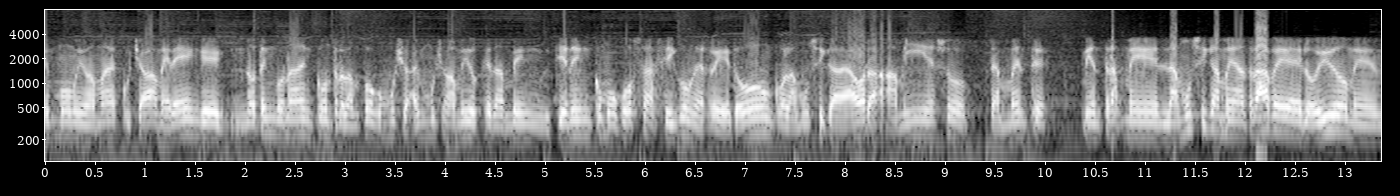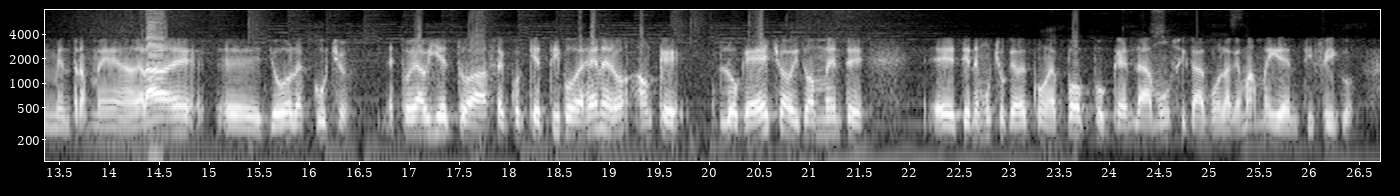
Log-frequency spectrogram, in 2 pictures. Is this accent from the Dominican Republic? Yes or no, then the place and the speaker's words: no; Santa Clara, Villa Clara, Cuba; now in Havana, Cuba; Nací en Santa Clara, soy santaclareño, orgullosamente santaclareño.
